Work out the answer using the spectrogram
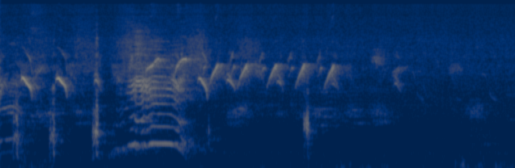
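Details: Hen calling to her chicks with quick clucks and a drawn-out, throaty vocal note, while chicks answer with high, rising peeps in a rapid series.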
